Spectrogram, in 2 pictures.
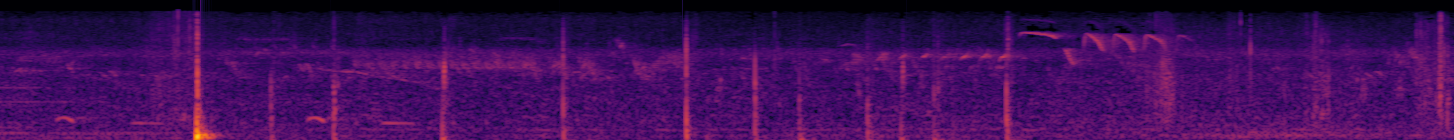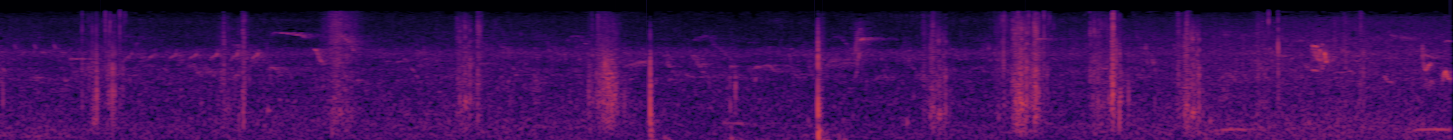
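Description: Footsteps crunch slowly along a gravel path.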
